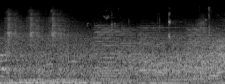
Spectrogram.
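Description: A basketball being dribbled on a hardwood court during live play, a few sharp bounces over a steady arena rumble, with music playing underneath.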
